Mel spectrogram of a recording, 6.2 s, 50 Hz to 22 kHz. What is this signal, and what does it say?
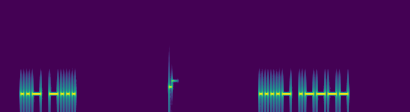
Morse code, heard as a keyed tone, about 28 wpm, 700 Hz. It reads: U B 4 1
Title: Two Challenging Letter-Number Combinations 28wpm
